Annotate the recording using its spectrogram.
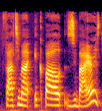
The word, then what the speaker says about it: Iqbal-Zubair: And if she hadn't been invited to that rally and given a platform, I would have not known about Fatima Iqbal-Zubair.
